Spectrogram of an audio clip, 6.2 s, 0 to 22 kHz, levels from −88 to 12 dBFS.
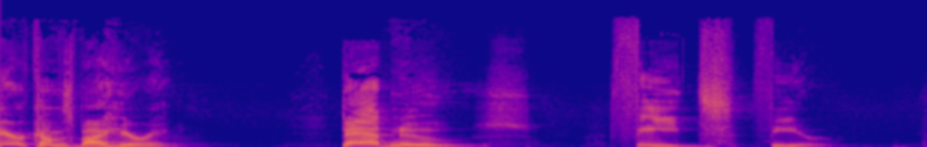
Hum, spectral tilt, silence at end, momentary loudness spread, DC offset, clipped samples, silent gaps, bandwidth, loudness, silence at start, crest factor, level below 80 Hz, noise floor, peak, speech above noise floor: none; -3.5 dB/octave; 0.75 s; 25 LU; under 0.1%; under 0.1%; none; 19.5 kHz; -21 LUFS; 0 s; 22 dB; -70 dBFS; -72 dBFS; 0 dBFS; 51 dB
